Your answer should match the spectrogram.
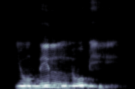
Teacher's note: yudillu bihi panjangnya dua harakat ini namanya Mad Silah qasirah Mad silah qasirah ha damir bertemu selain huruf hamzah panjangnya dua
